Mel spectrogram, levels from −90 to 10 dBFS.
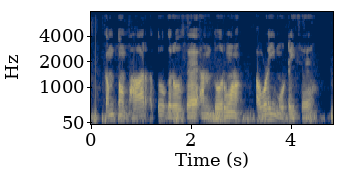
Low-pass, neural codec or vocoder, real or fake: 7.2 kHz; none; real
